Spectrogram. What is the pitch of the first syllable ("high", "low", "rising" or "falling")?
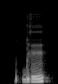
rising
